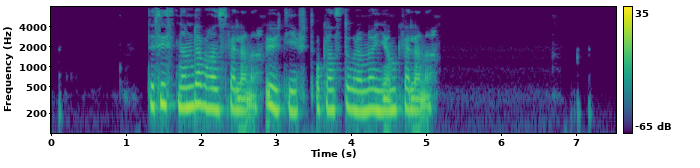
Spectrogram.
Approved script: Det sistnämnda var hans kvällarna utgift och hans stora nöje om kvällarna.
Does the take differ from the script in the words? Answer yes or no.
no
